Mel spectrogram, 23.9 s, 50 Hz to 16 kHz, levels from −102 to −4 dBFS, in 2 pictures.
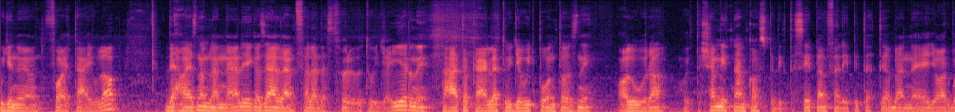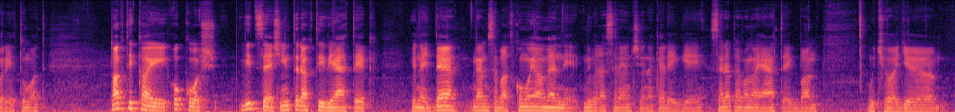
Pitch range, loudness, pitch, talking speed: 95-110 Hz, -28 LUFS, 100 Hz, 140 wpm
